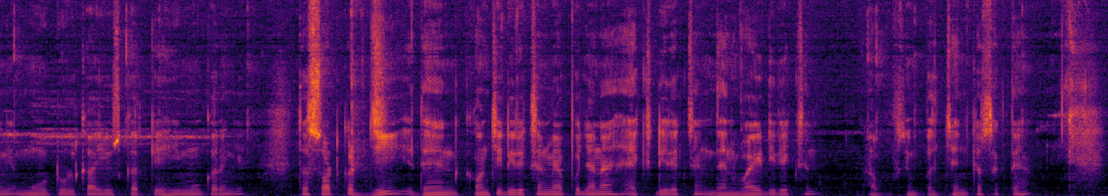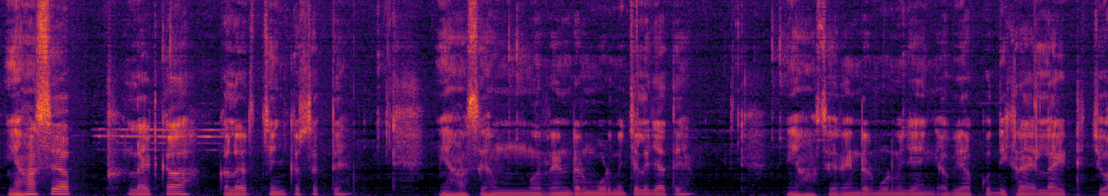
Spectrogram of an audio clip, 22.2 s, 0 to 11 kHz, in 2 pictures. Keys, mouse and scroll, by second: 1.7-4.5 middle drag, 3.6 g, 8.8 click, 9.2-11.5 middle drag, 11.5 click, 14.1-16.8 middle drag, 16.8 click, 19.3 click, 20.2-22.1 middle drag.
